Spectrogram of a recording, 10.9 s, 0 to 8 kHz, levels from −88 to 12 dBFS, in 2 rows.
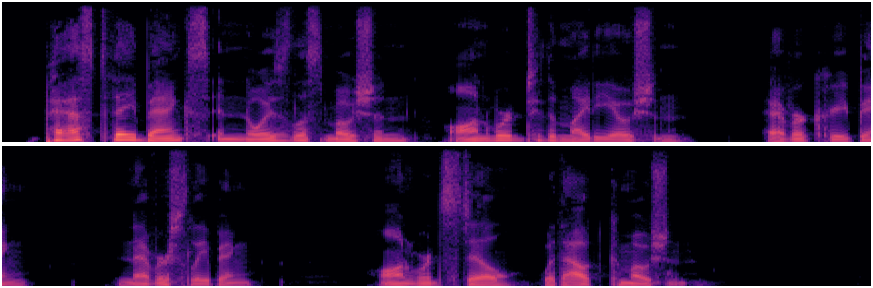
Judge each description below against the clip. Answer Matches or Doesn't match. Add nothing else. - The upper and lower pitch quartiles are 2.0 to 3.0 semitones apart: Doesn't match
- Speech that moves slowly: Matches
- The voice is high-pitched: Doesn't match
